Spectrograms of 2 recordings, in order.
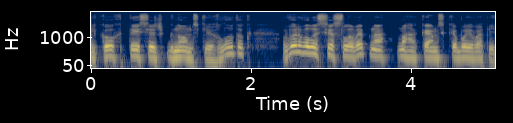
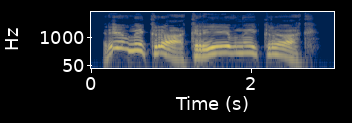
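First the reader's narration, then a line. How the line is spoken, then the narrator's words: Growling. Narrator (Ukrainian): гарчав Барклей Ельс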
